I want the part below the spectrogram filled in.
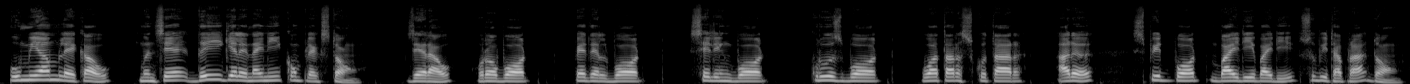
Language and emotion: Bodo, neutral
